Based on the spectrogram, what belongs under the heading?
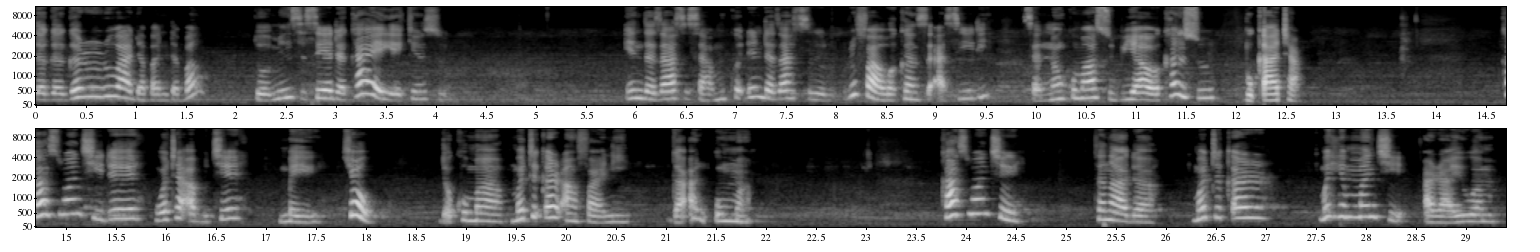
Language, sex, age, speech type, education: Hausa, female, 15-29, spontaneous, tertiary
